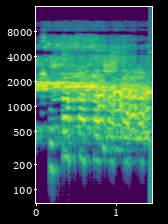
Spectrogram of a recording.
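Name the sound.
horse neighing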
